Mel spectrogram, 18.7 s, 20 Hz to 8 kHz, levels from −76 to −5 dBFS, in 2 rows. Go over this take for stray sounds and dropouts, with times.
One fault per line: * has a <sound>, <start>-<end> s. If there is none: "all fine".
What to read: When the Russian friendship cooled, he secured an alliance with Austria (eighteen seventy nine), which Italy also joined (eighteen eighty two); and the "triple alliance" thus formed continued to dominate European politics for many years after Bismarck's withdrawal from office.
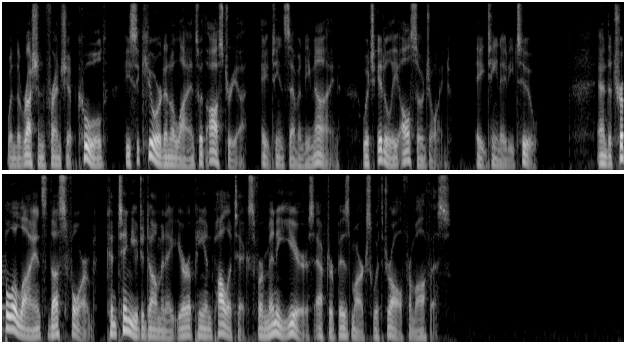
all fine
